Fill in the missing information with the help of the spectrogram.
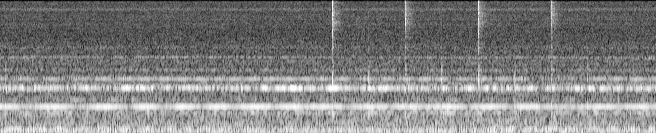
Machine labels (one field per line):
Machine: valve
